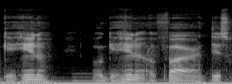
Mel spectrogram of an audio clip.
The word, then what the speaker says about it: Gehenna: Gehenna. So that's how it's pronounced, Gehenna.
